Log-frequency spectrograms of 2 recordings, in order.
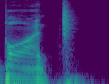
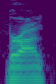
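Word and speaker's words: Baun: from where New Orleans Braun I thought it was Bon I think it's Bon I bet yeah Google it it's Bon I thought it was B how do you spell it b a u n there's no R I lost crap they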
